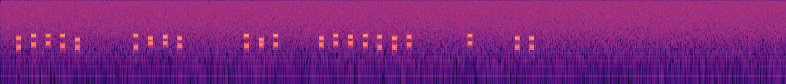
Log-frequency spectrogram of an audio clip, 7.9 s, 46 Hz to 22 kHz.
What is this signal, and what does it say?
DTMF, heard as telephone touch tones, dialled by machine, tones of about 50 ms. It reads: 2CDB1 A0#5 B7C 8D#C329 D 22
